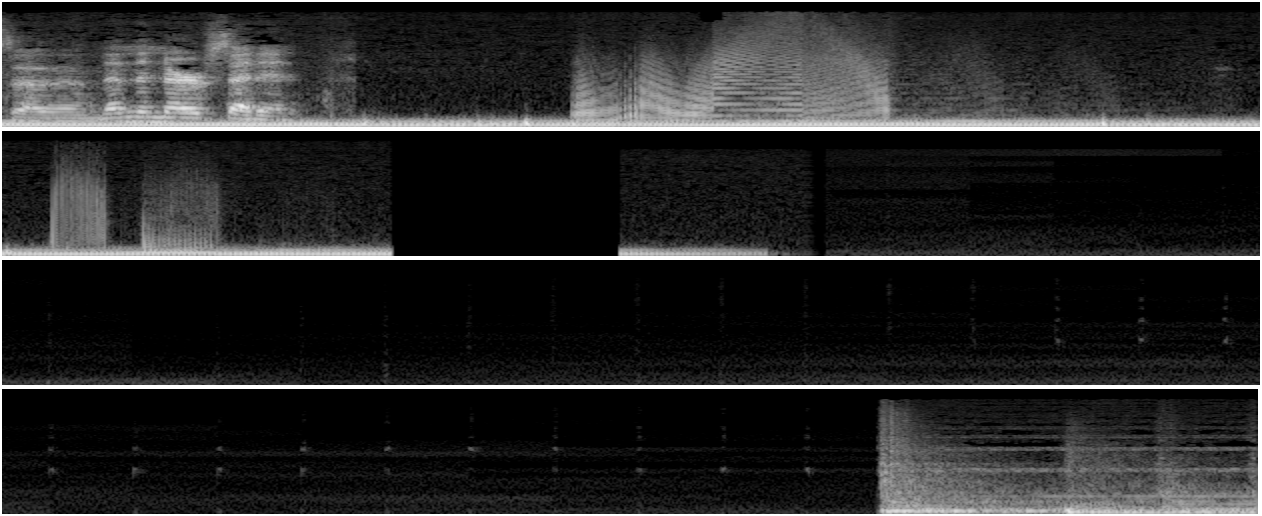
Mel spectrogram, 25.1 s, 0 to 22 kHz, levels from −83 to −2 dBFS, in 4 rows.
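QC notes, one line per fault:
8.24–9.39 s, playback stall: the sound halts mid-flow for about 1.13 s of true silence, then resumes, likely because the player ran out of data or its thread was blocked. Unlike a packet-loss dropout, the break is long and fully silent rather than briefly concealed.
10.31–23.25 s, comfort noise in place of the background: for about 12.9 s the real background, about 35 dB below the loud passages, becomes a steady, featureless noise about 13 dB quieter, likely from discontinuous transmission such as Opus DTX. Unlike a noise gate, the pause is filled rather than muted.
23.23–23.25 s, onset clipped by the voice detector: the first 20 ms of the returning sound is missing, so it starts abruptly without its soft attack, likely because the detector was slow to register the restart. Unlike a stall, nothing pauses; the beginning is simply replaced by comfort noise.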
